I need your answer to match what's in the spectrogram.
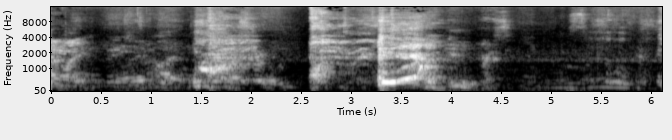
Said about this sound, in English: Sometimes you just want to cough, don't you?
